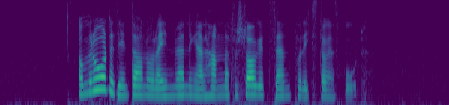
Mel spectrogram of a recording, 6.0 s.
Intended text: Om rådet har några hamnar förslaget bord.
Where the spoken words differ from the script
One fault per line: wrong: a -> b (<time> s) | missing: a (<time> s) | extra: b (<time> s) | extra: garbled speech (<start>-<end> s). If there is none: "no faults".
extra: inte (1.6 s)
extra: invändningar (2.1 s)
extra: sedan på riksdagens (3.6 s)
